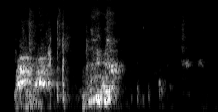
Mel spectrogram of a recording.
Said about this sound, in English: Your dog wants to say something.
